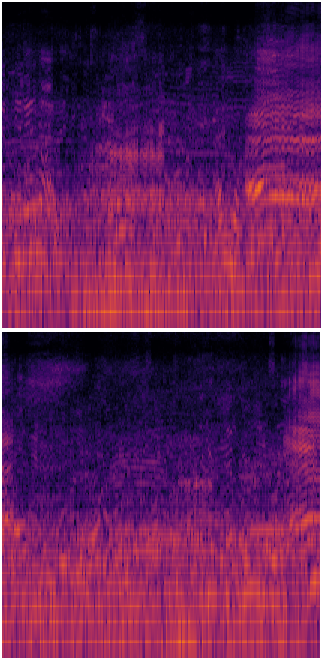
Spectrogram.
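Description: Sheep and lambs bleat repeatedly at the Qarshi livestock market, with several wavering calls of different pitches overlapping amid a busy crowd. Traders talk over the animals throughout.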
